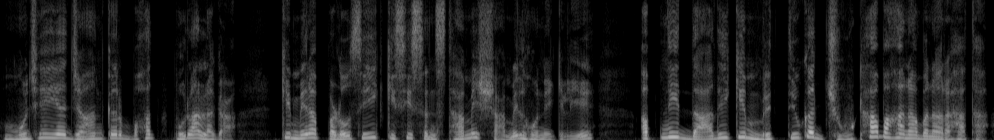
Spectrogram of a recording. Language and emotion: Hindi, disgusted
